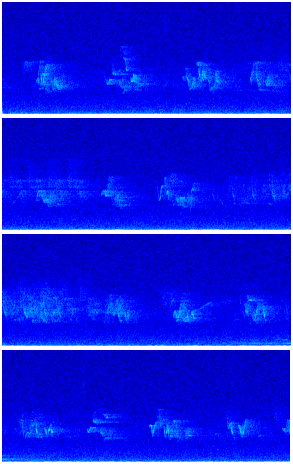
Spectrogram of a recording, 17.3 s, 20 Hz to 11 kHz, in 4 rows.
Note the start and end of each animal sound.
[0.00, 17.33] Red-eyed Vireo (Vireo olivaceus)
[3.67, 5.89] Ovenbird (Seiurus aurocapilla)
[7.66, 10.00] Ovenbird (Seiurus aurocapilla)
[11.16, 11.92] Eastern Wood-Pewee (Contopus virens)

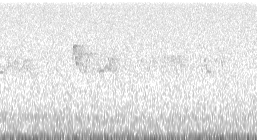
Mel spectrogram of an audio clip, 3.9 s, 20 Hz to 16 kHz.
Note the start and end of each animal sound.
[0.00, 3.87] Blue-headed Vireo (Vireo solitarius)
[1.01, 1.30] Yellow-bellied Flycatcher (Empidonax flaviventris)

